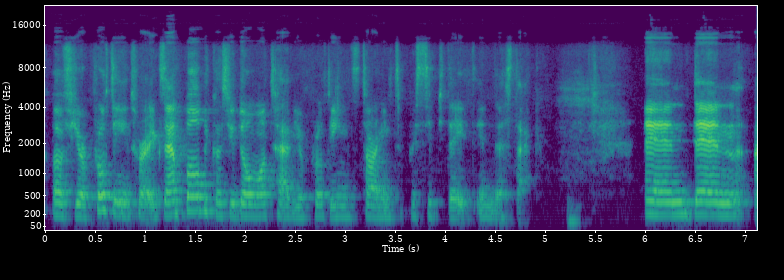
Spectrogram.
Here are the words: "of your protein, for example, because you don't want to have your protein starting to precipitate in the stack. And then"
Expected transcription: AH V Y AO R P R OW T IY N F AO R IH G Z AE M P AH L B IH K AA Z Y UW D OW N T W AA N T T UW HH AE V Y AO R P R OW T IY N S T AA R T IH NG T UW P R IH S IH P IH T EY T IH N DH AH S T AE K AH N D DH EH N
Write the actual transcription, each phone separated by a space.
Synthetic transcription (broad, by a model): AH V Y AO R P R OW T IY N F AO R IH G Z AE M P AH L B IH K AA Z Y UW D OW N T W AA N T T UW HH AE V Y AO R P R OW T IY N S T AA R T IH NG T UW P R IH S IH P IH T EY T IH N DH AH S T AE K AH N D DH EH N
